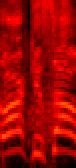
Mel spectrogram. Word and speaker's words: Arkansas: got that wood and that's how you pronounce the name arcan it's Arkansas baby in 2014 the SEC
